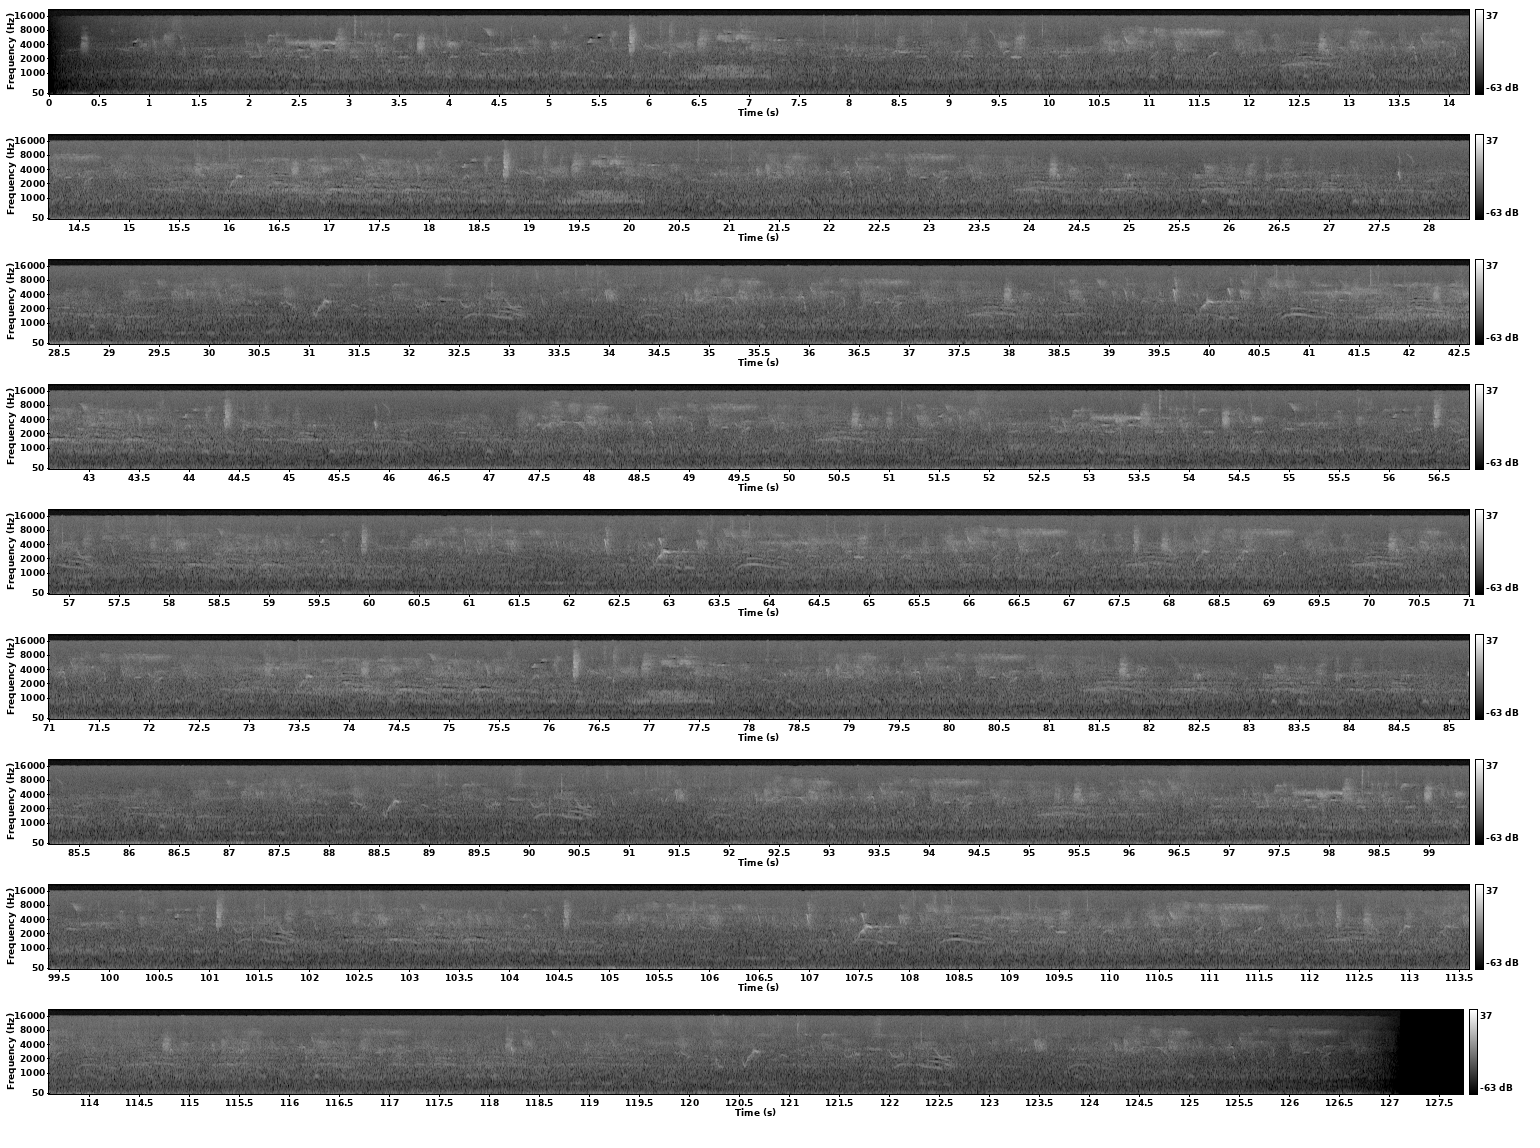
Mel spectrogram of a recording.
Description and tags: Park ambience: Various birds chirping, pigeon sounds, hadeda ibises calls, grass and leaves rustling.
Johannesburg, field-recording, South-Africa, birds, hadada, Glenhazel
